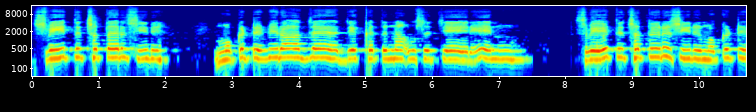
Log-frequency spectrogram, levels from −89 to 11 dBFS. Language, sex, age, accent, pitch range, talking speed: Hindi, male, 50-69, native, 175-230 Hz, 65 wpm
